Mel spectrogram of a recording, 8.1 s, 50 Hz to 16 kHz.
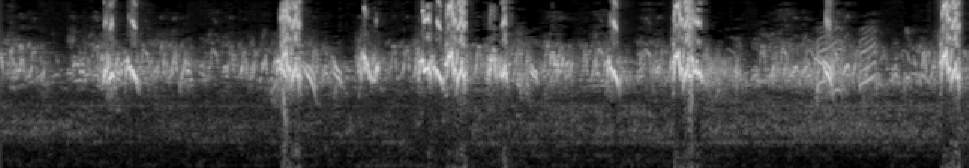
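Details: Osprey at its Dunrovin Ranch nest, morning of 13 July 2018, a small live fish brought in: steady stream of shrill piping chirps, rising and falling, punctuated by several loud broadband clicks or thumps.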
